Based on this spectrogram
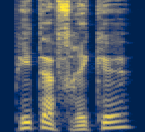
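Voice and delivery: normal talking voice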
